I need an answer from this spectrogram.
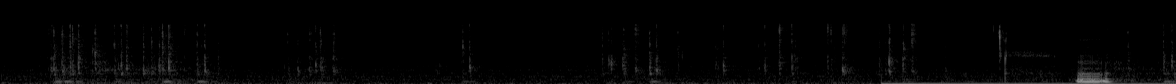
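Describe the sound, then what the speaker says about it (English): Someone types on a computer keyboard, with irregular bursts of key clicks separated by short pauses and a louder thump near the end, heard alone without talk. "All right, a lot of typing."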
